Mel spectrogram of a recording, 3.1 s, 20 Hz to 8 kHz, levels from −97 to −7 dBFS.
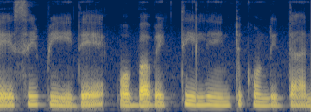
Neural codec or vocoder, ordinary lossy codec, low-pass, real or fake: none; none; none; real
